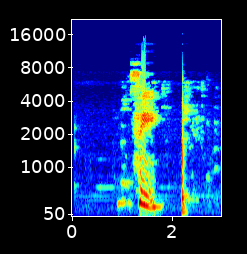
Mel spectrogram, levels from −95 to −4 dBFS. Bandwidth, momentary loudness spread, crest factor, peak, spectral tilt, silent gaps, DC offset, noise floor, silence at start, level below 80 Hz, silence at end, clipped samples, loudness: 14 kHz; 25 LU; 20 dB; 0 dBFS; -2.5 dB/octave; none; under 0.1%; -60 dBFS; 0.9 s; -58 dBFS; 0.65 s; under 0.1%; -15 LUFS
